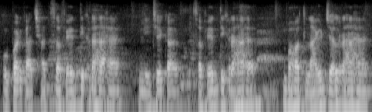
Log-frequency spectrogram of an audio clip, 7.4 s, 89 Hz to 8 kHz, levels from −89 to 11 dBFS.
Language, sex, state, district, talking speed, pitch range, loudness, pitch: Hindi, male, Bihar, Patna, 145 wpm, 105-110 Hz, -19 LUFS, 105 Hz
